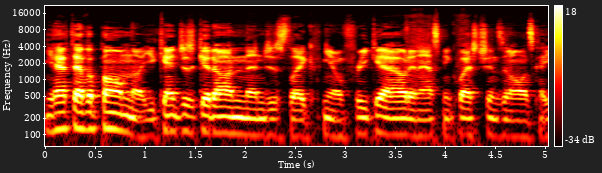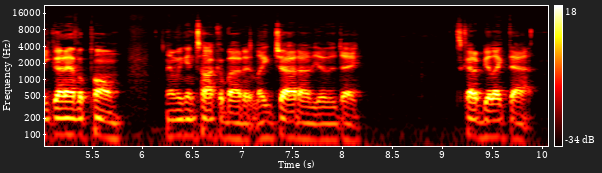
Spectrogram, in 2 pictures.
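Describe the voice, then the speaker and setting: This livestream host, a Canadian whose first language is Italian, has a low-pitched voice. He goes through fan comments aloud in an easygoing way, with plenty of ums and pauses that trail off.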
